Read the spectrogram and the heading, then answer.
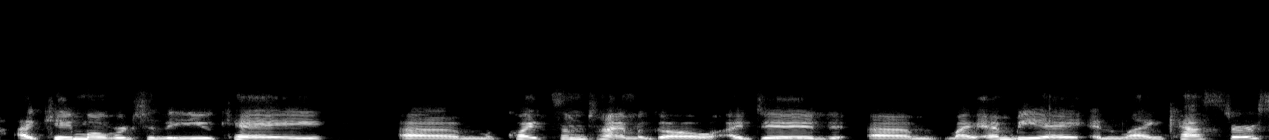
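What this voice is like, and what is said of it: American accent. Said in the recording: “As you can hear in my voice, I'm American.”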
